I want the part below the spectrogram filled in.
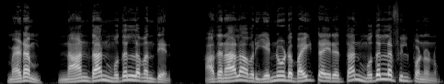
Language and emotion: Tamil, angry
